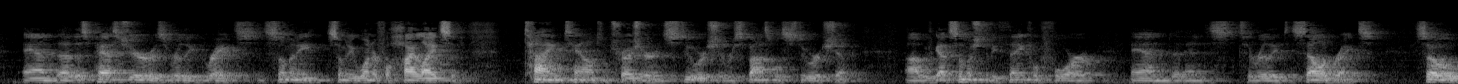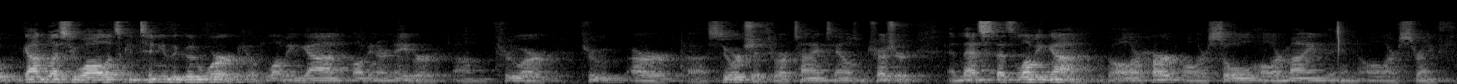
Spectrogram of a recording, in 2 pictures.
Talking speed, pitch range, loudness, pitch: 180 wpm, 90-105 Hz, -28 LUFS, 95 Hz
